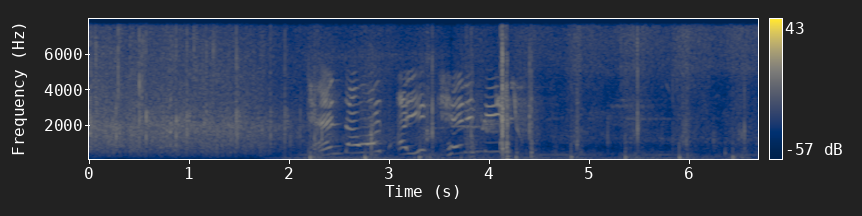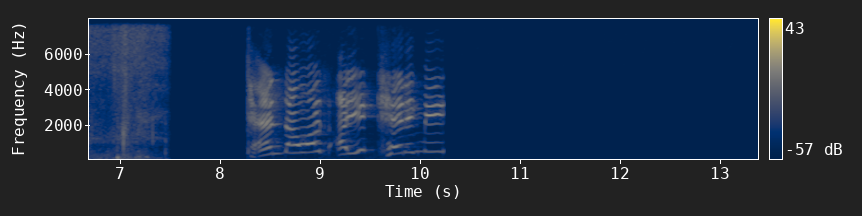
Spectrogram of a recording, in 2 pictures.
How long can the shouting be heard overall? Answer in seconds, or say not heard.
4 s.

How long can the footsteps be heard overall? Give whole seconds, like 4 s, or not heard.
6 s.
